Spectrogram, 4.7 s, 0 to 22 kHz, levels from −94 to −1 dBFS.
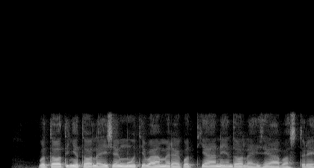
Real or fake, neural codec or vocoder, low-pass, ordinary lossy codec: real; none; 7.2 kHz; none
